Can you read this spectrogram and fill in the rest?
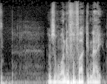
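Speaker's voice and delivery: usual speaking voice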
